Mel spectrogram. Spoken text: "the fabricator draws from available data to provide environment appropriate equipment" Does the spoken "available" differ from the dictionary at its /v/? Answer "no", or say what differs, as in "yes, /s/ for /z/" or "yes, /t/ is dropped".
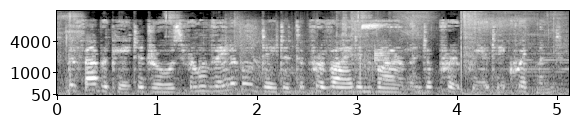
no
